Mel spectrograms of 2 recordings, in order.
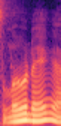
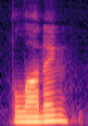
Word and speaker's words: Lunning: I was like, I think it's Looning. I don't know. – And you're like, okay. Well, you were positive. I was like, fuck it. – I wasn't positive. I was just like, I don't know how else would it be pronounced. – I trust you. – How is it pronounced? – Lunning.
